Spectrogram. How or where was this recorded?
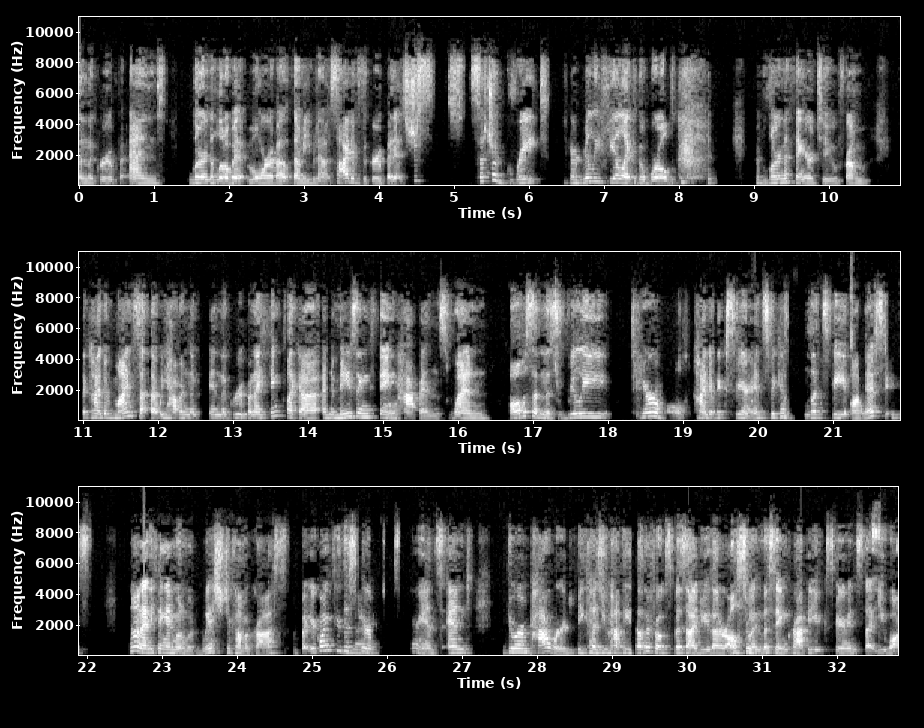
video call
